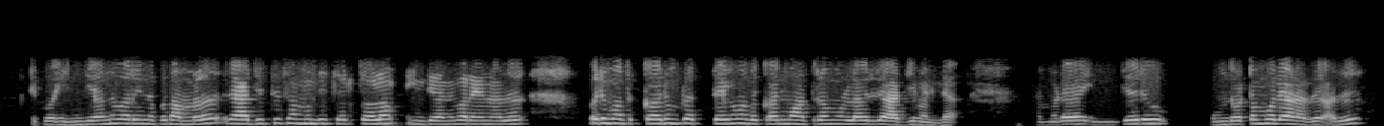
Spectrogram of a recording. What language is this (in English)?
Malayalam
